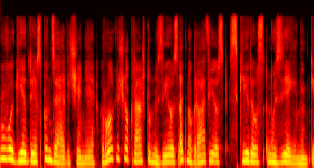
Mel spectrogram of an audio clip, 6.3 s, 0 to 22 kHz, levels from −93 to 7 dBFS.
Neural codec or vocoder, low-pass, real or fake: codec, 44.1 kHz, 2.6 kbps, DAC; 14.4 kHz; fake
